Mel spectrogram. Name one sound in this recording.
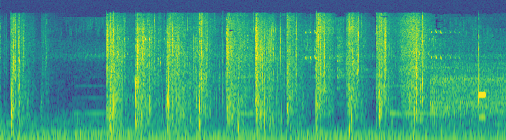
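Footsteps crunch on gravel at a steady walking pace.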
